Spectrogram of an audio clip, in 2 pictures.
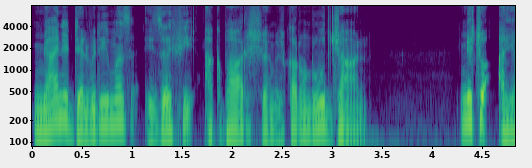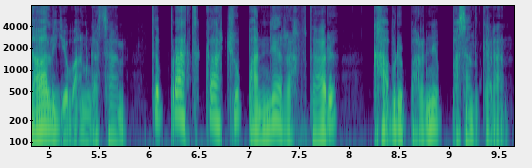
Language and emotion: Kashmiri, happy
